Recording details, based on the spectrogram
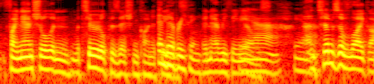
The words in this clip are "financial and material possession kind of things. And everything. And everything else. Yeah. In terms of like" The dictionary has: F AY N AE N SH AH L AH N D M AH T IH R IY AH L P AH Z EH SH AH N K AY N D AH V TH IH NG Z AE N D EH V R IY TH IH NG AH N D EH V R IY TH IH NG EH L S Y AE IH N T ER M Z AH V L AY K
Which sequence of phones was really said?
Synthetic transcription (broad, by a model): F AY N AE N SH L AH N M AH T IH R IY L P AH Z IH SH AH N K AY N D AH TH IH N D EH V R IY TH IH NG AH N EH V R IY TH IH NG EH L S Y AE IH N T ER M Z AH V L AY K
